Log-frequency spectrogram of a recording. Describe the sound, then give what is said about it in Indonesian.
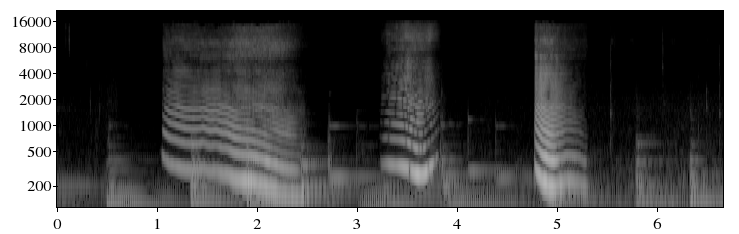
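Three comic fart sound effects, buzzy and sputtering, each sliding downward in pitch: a long drawn-out one, then two shorter blasts, loud over soft background music. “Tapi kemudian tidak jadi apa-apa selain turun menjadi kentut.”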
